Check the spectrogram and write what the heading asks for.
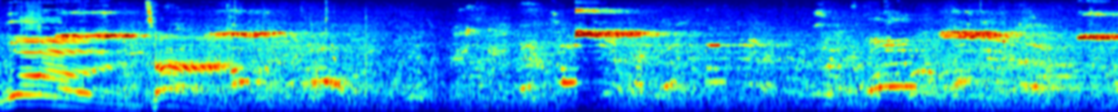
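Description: Loud shouts as the period clock runs out, then about four short, high whistle blasts from referees in the hall over crowd chatter.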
